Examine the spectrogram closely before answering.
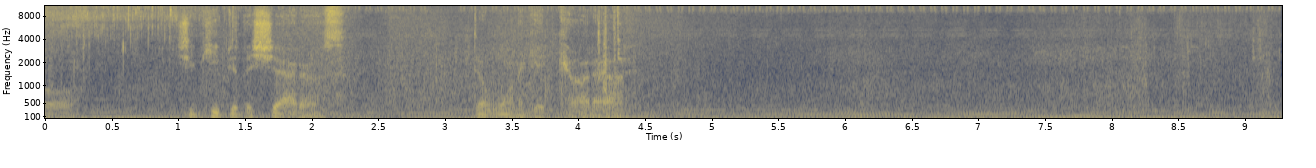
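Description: Footsteps shuffle softly on sand.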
